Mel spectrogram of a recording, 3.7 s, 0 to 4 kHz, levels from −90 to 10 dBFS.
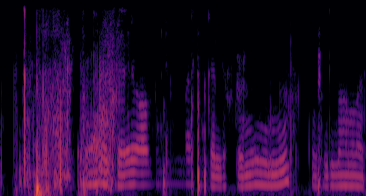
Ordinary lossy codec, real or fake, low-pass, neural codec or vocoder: none; fake; 3.6 kHz; codec, 16 kHz, 16 kbps, FunCodec, trained on LibriTTS, 50 frames a second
